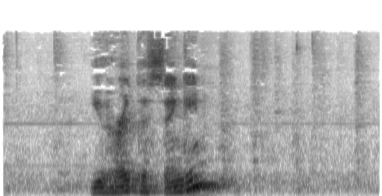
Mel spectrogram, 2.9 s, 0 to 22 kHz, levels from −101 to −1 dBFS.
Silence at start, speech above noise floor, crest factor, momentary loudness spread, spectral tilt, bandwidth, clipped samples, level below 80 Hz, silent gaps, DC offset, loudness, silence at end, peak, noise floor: 0.4 s; 29 dB; 18 dB; 22 LU; -4 dB/octave; 11.5 kHz; under 0.1%; -44 dBFS; none; under 0.1%; -17 LUFS; 0.15 s; -2 dBFS; -46 dBFS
